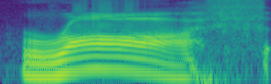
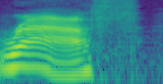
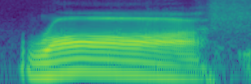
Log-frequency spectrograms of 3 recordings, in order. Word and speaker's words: Wrath: Pronounce Roth, not Wrath. Roth. Roth. Yeah. We're performing with a North American accent. And as all North Americans say, Roth.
